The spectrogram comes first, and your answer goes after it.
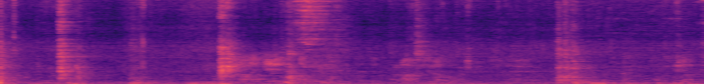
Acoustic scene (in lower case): restaurant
